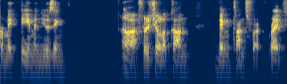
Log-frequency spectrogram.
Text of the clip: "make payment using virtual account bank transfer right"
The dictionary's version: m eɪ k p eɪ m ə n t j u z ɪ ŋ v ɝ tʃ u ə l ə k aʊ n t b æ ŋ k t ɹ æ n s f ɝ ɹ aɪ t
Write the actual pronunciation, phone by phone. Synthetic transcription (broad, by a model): m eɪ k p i m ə n j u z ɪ ŋ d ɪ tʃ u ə l ə k aʊ n t b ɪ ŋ t ɹ æ n s f ɝ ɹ aɪ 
